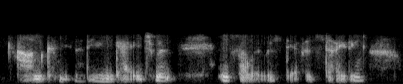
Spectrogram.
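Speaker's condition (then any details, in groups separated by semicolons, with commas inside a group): Spasmodic dysphonia; onset about 16 years ago, saw ear nose and throat specialist, diagnosed after over 12 months; about 16 years since onset, persistent with treatment, uses strategies to short-circuit spasms; words disappear like bad phone reception, bits of words lost, holds voice box, cough or hiccup resets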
